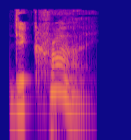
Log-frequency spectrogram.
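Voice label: "decry", English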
